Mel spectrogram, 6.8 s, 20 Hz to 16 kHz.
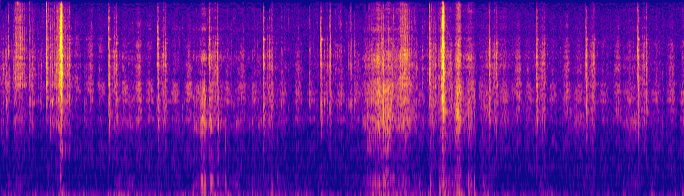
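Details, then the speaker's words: Antique hit-and-miss engine (of a Majestic and Waterloo pair) with an igniter, low-tension coil and 12V battery: irregular firing thumps with breathy puffs while coasting, panting through the held-open exhaust valve; a healthy hit-and-miss run. "It pants just like a dog in between strokes because the exhaust valve is kept open."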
